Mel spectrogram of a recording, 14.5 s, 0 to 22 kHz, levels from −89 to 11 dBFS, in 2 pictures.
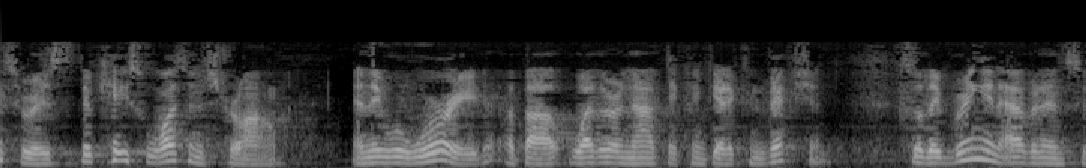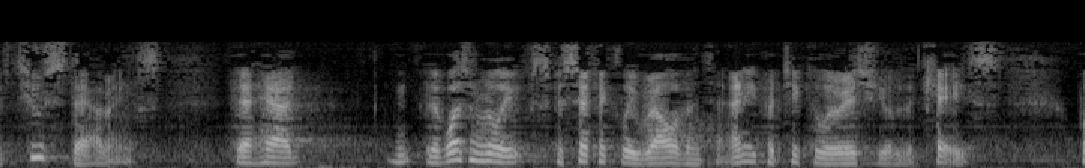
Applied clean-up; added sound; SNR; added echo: neural separator model SepFormer DNS4.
